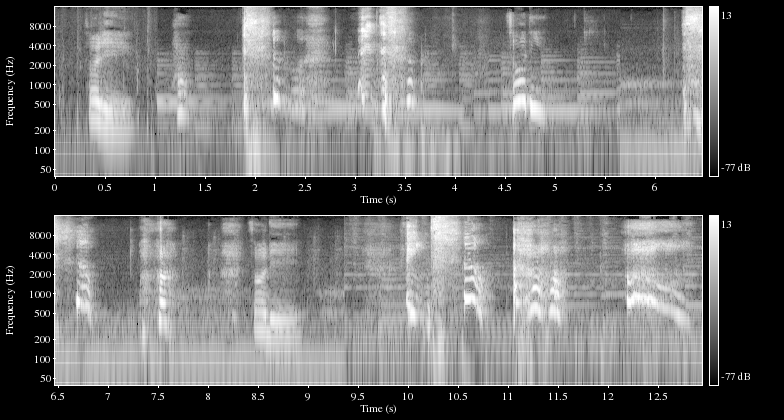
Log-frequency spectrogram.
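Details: A streamer sneezing repeatedly, saying they have been sneezing a lot lately: several abrupt explosive sneezes between apologies, with background music.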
